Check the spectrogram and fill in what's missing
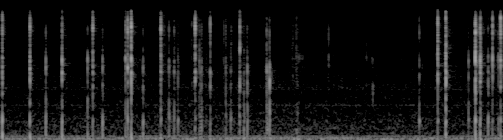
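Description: Long fingernails scratch along the black rubber cushion pad and bristles of a handheld hairbrush with a teal plastic handle, held close to the mic. Quiet, bright, crisp ticking and scratching clicks come in uneven bursts, with a softer lull in the middle before a final flurry.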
